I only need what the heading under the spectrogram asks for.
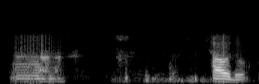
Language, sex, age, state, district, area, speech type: Kannada, male, 18-30, Karnataka, Shimoga, rural, conversation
